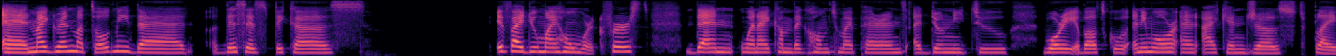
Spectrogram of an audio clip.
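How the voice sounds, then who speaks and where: A woman's fairly high voice in a Czech accent, fairly slow in pace, with fairly even intonation. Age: 20s. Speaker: podcaster. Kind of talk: personal storytelling monologue. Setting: homemade recording. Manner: hesitant, with fillers.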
